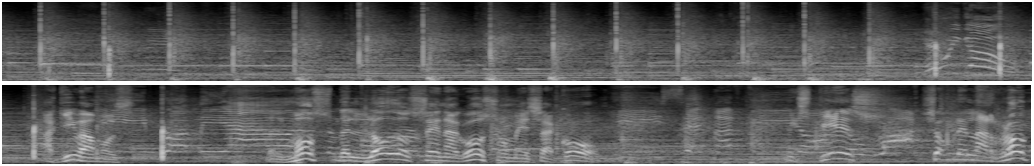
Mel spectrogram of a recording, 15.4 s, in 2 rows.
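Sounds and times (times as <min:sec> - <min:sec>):
faint singing voices: 0:00.0 - 0:02.4, 0:06.9 - 0:15.4
instrumental music: 0:00.0 - 0:15.0
rhythmic audience clapping: 0:00.0 - 0:15.4
speech: 0:08.2 - 0:13.0, 0:13.6 - 0:15.4.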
